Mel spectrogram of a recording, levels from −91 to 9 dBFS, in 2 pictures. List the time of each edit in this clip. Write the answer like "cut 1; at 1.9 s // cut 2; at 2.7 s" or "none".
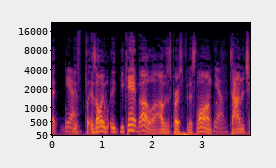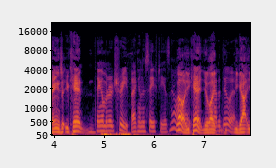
cut 1; at 1.7 s // cut 2; at 6.3 s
